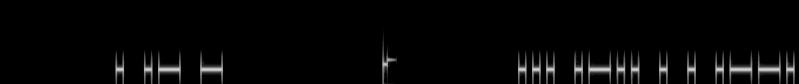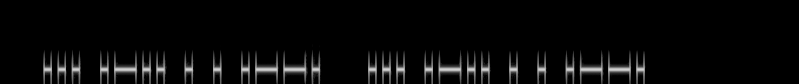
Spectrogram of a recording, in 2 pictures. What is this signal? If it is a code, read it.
Morse code, heard as a keyed tone, about 17 wpm, 700 Hz. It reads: EAT SLEEP SLEEP SLEEP
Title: Top 500 Words Repeated 17wpm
